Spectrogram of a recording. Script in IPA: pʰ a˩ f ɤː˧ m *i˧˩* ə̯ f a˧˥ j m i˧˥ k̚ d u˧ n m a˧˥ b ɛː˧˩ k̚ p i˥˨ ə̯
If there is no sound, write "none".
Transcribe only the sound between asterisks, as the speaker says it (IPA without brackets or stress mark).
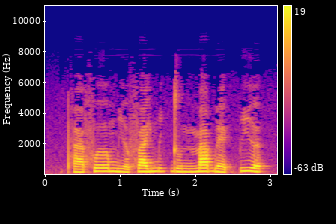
i˧˩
